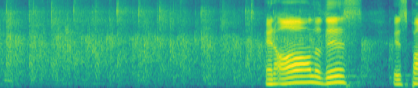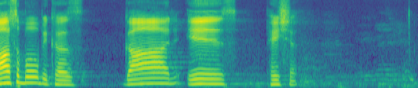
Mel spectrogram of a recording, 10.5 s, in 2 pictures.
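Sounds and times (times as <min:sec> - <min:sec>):
audience clapping: 0:00.0 - 0:05.5
speech: 0:03.3 - 0:09.0.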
